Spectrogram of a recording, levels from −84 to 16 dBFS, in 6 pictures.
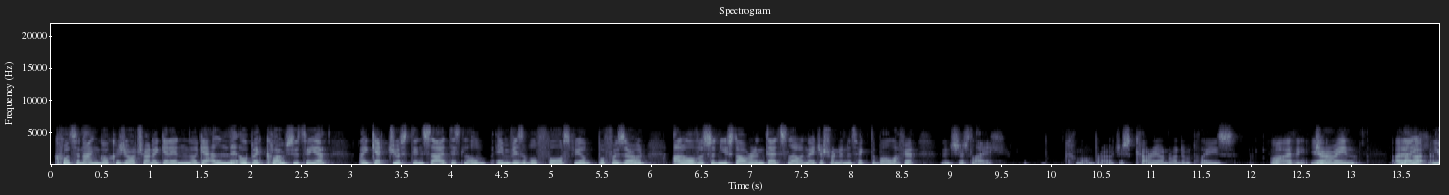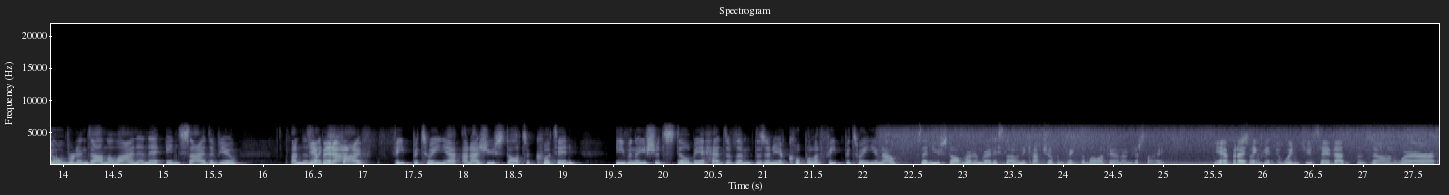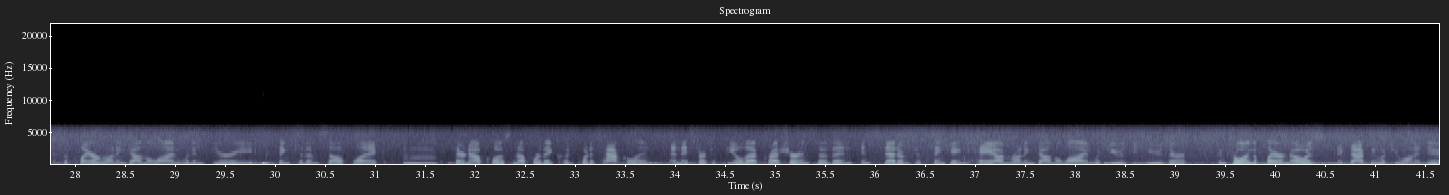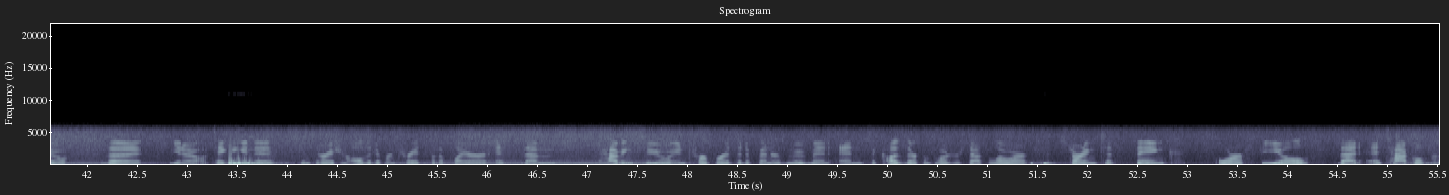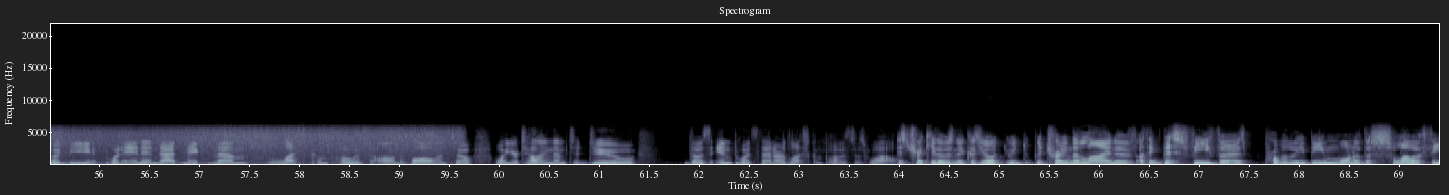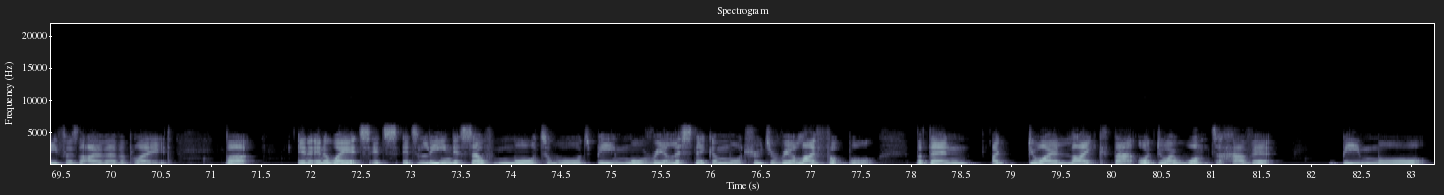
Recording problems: high frequencies cut off; noticeable; nothing above 5.5 kHz
hiss; loud; from 22 s to 1:00; 8 dB below the speech

